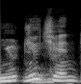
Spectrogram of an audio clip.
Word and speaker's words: Mnuchin: Mnuchin.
